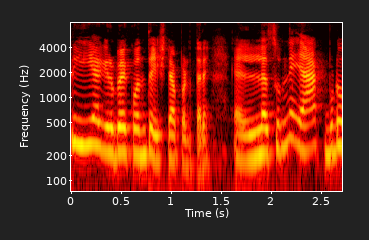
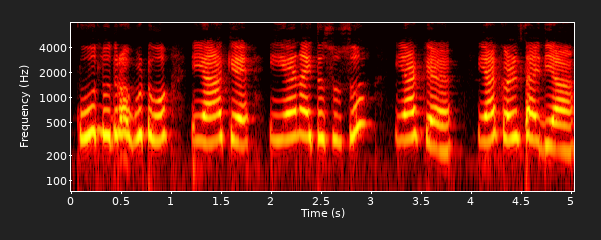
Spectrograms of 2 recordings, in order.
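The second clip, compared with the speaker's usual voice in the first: higher, urgent worried questions; alarmed concern; 8 semitones higher, slower than usual. Acted. Asking the crying friend what happened, high and alarmed. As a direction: rush in alarmed at her tears.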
